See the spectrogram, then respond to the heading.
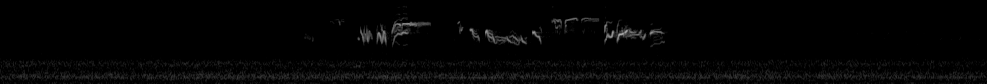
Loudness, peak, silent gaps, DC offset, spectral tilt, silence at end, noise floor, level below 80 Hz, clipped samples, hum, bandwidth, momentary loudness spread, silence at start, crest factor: -30 LUFS; -14 dBFS; none; under 0.1%; 2.5 dB/octave; 3.25 s; -62 dBFS; -76 dBFS; under 0.1%; none; 16 kHz; 20 LU; 3.4 s; 24 dB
